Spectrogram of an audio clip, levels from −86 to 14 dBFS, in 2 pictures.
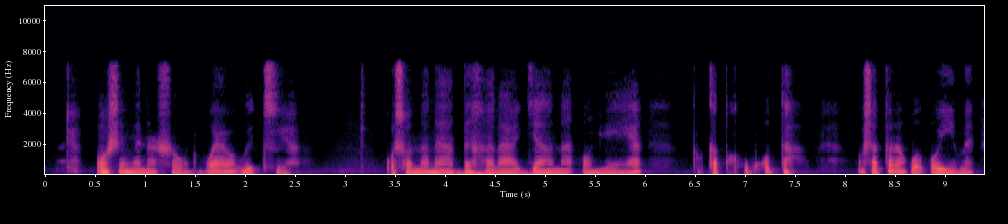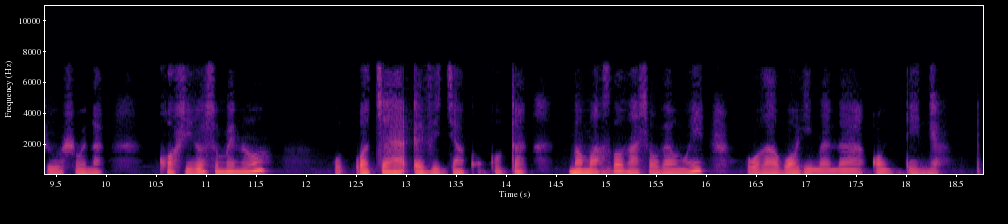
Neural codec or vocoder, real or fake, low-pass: codec, 16 kHz, 0.5 kbps, FunCodec, trained on Chinese and English, 25 frames a second; fake; 7.2 kHz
